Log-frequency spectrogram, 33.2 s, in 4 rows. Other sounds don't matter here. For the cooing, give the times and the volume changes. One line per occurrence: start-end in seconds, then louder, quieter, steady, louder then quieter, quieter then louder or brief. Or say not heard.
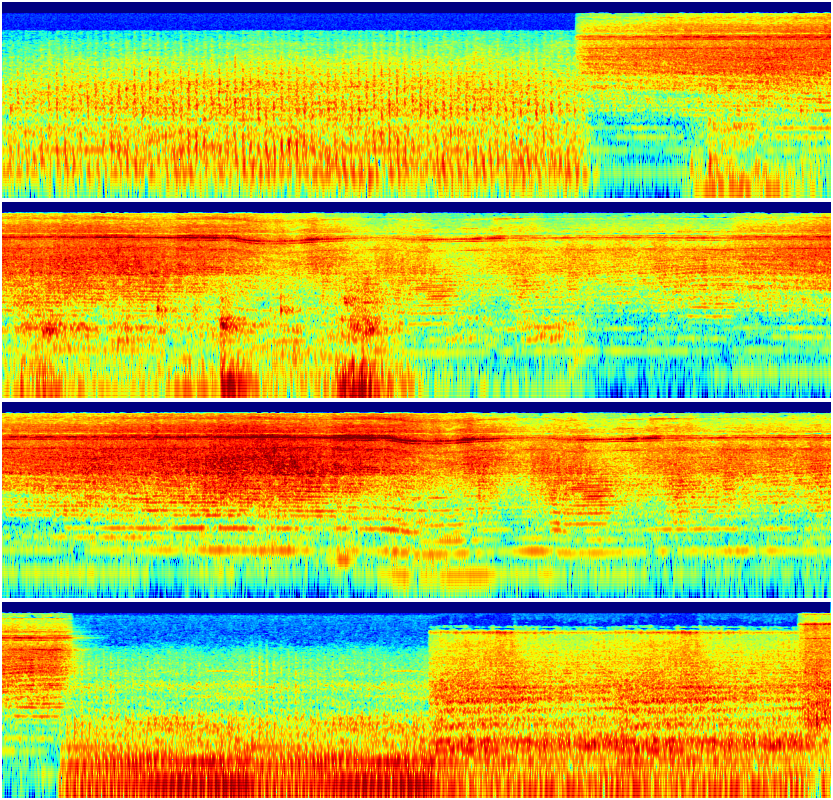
6.8-14.2 louder then quieter.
